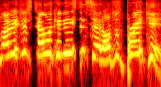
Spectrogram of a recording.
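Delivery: very high, stretched, drawn-out in-character shriek. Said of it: "Midas is gonna start screaming".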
